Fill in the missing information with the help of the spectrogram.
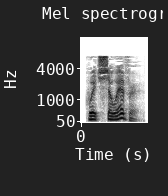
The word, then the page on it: whichsoever: British English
